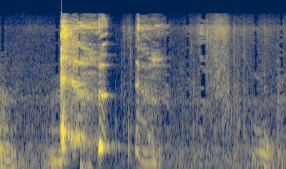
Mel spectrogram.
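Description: A young child coughing once, a short burst about half a second in. It is the leftover cough of a recent illness.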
